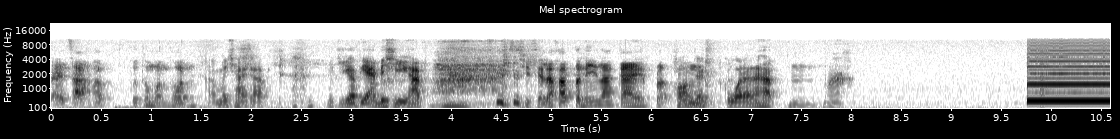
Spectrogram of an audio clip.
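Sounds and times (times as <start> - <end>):
speech: 0.4 - 8.1
telephone call tone of a call-in line: 9.8 - 10.5.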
